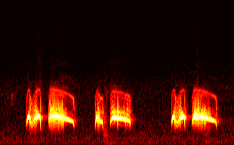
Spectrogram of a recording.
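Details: Spotted dove coos from a decoy contest against a wild dove, 'thổ' voice mixed with 'thúc gù': three deep two-part phrases, a quick wavering note then a longer steady coo, about a second and a half apart.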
